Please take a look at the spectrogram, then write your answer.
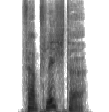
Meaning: inflection of verpflichten: 1. first-person singular present 2. first/third-person singular subjunctive I 3. singular imperative
- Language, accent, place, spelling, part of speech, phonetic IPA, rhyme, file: German, Germany, Berlin, verpflichte, verb, [fɛɐ̯ˈp͡flɪçtə], -ɪçtə, De-verpflichte.ogg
